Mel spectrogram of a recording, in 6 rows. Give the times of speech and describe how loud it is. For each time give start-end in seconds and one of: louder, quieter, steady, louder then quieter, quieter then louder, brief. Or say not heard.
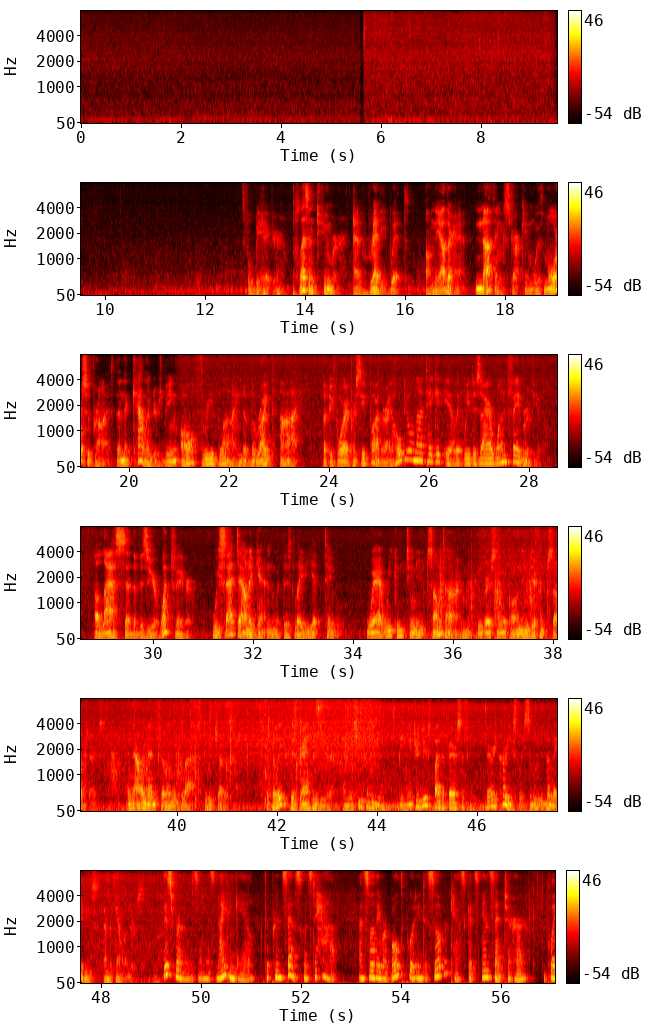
12.8-57.0 steady.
